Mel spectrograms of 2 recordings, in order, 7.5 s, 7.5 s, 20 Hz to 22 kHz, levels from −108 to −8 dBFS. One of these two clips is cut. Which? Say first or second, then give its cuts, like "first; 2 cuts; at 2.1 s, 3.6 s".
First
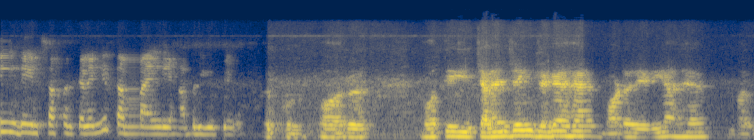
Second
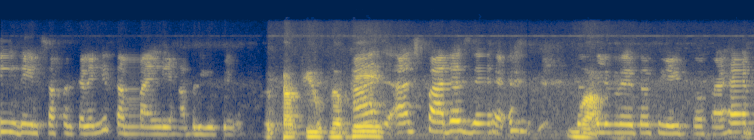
second; 1 cut; at 2.8 s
